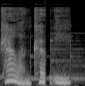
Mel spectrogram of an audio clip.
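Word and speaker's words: Kalanchoe: calanco blossfeldiana hertz gardens calancos pronounced calanco e are a type of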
